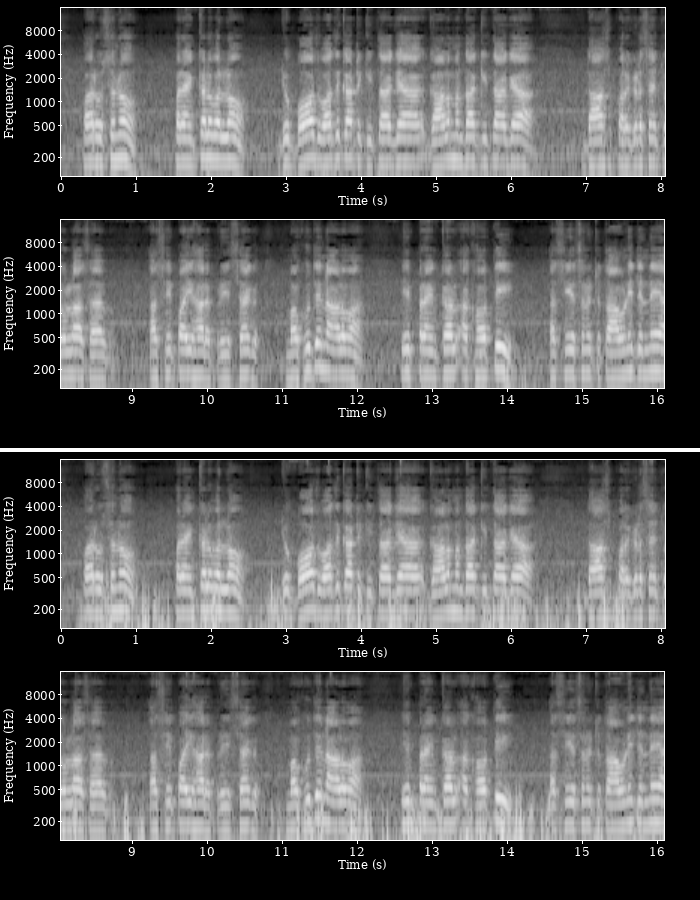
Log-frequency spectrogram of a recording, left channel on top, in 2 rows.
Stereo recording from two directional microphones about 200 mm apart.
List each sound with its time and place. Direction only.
0.3 s a man's voice: 10° right (ahead or behind)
